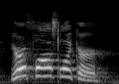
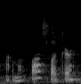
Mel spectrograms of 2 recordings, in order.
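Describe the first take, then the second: First: Higher, louder teasing accusation; hammed-up teacher calling her out; mock accusing yell. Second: Sheepish admission. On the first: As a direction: pin the label on her like a verdict. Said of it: "he yelled at me". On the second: Retold or imitated. Admitting the accusation.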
